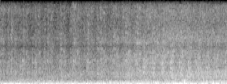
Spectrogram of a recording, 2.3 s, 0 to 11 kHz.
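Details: 1952 Ford 8N tractor, unrun for years: low uneven putter at idle with lumpy beat as cylinder 4 drops out; compression check showed none, plug slightly oily, dead cylinder from stuck exhaust valve.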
